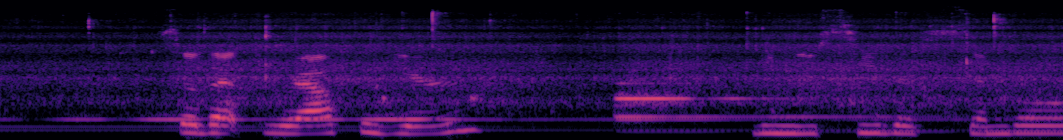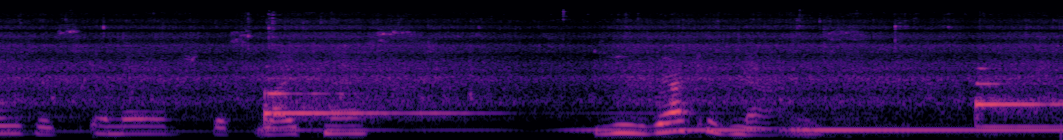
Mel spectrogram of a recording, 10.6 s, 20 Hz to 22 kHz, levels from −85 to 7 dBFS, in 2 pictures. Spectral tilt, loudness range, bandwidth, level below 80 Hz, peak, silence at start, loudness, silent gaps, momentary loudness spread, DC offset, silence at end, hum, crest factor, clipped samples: -2 dB/octave; 5 LU; 18 kHz; under -90 dBFS; -16 dBFS; 0 s; -39 LUFS; none; 15 LU; under 0.1%; 0 s; none; 24 dB; under 0.1%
